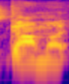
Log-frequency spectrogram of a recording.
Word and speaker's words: Gamma: But I have seen it romanized as Black Gammer in most places. But Ninja Black pronounces it as Gamma in the show.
